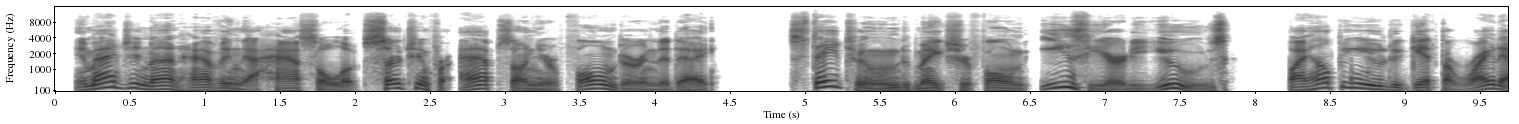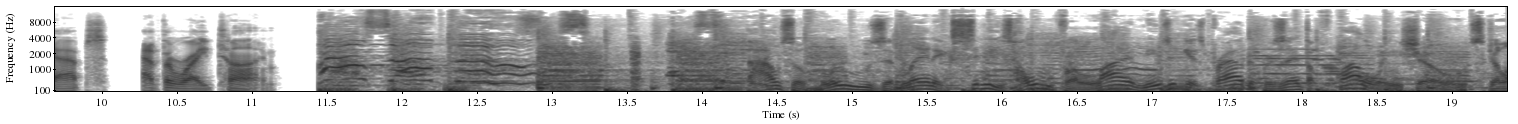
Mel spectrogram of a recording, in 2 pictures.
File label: Voice over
